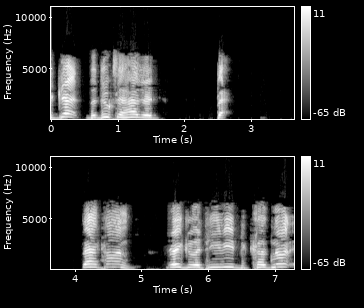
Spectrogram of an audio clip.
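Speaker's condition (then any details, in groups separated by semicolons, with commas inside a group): Cerebral palsy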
